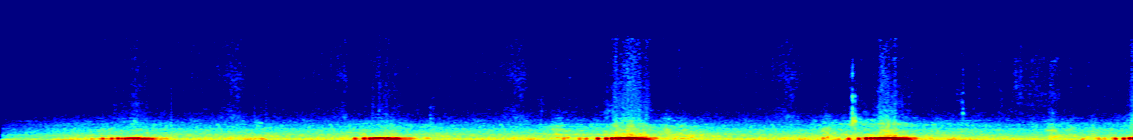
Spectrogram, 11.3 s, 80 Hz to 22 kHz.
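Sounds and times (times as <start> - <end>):
rock dove calling: 0.8 - 1.7, 3.4 - 4.3, 5.2 - 6.7, 8.1 - 9.3, 10.5 - 11.3.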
